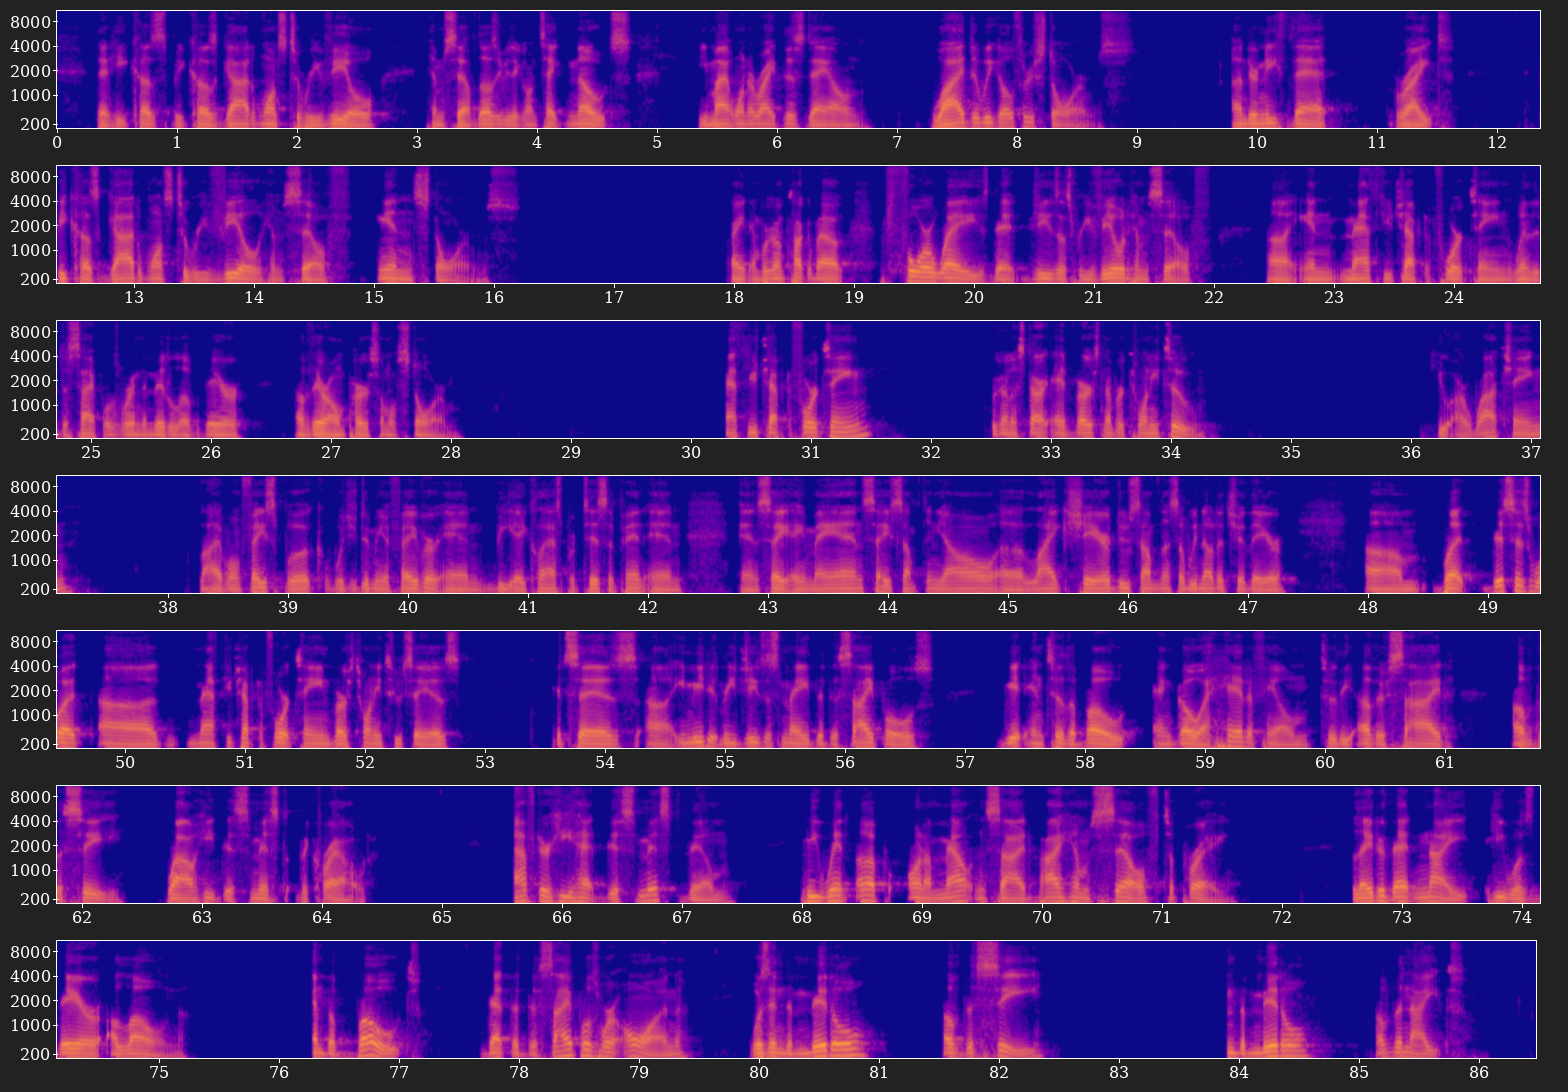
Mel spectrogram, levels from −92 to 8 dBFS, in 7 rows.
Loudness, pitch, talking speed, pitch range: -30 LUFS, 110 Hz, 140 wpm, 100-120 Hz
